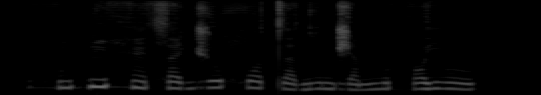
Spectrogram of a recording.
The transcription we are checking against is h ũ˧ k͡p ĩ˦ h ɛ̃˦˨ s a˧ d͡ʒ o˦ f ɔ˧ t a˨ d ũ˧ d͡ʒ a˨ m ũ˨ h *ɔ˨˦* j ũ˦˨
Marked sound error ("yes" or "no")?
no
